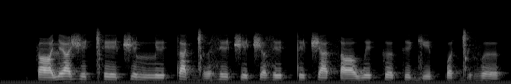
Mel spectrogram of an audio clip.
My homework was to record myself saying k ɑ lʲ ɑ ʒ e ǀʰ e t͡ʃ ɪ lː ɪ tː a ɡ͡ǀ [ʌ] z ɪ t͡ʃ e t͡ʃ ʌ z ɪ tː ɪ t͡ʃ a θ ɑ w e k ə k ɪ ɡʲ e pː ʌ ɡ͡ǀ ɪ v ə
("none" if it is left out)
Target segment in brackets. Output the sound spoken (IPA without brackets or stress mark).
ə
